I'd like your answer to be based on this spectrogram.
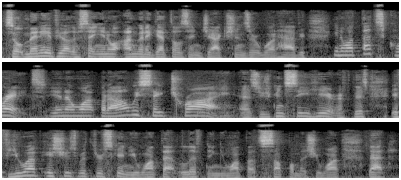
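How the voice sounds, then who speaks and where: A middle-aged man giving a home shopping host's sales pitch, chatty and repetitive, urging listeners directly. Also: a little mellow, a little hiss or hum.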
